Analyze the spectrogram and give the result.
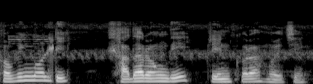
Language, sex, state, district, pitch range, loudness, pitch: Bengali, male, West Bengal, Cooch Behar, 120-165 Hz, -18 LUFS, 140 Hz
